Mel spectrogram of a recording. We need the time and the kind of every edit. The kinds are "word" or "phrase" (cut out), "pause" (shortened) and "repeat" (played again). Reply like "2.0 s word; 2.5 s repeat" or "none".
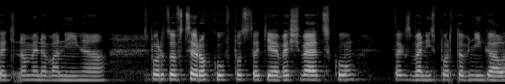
none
